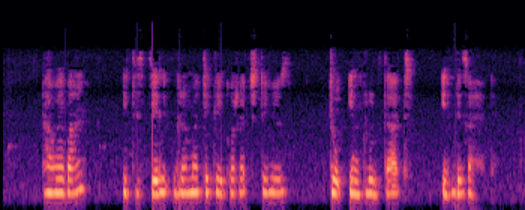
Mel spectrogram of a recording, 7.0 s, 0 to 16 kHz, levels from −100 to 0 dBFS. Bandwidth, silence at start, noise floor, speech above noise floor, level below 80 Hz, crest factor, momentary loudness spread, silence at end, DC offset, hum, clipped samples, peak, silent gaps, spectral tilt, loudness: 7.2 kHz; 0.55 s; -60 dBFS; 36 dB; -64 dBFS; 18 dB; 10 LU; 0.6 s; under 0.1%; none; under 0.1%; -8 dBFS; none; -6.5 dB/octave; -25 LUFS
